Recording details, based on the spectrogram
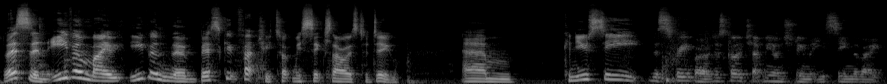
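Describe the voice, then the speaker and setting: A Yorkshire man with a slightly high-pitched voice leads an informal livestream workshop. He is chatty and explanatory, talking directly to his listeners and repeating words to stress a point. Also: sing-song, normal speed, fairly bright tone, a little hiss or hum. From Yorkshire, England. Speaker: streamer teaching audio drama production.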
